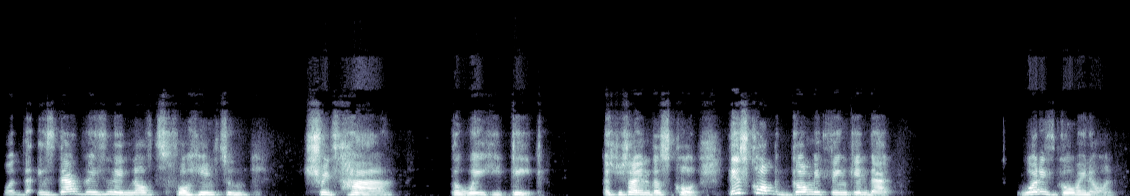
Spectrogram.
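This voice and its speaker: A woman's voice: medium pitch, measured pace, a bit bright, rough recording. A woman on a reality TV review panel, talking earnestly and reasoning through her points with repeated words. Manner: earnest, reasoning aloud with repetitions. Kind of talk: casual reality TV review chat.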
